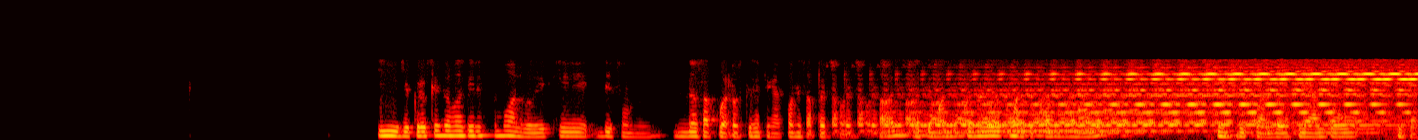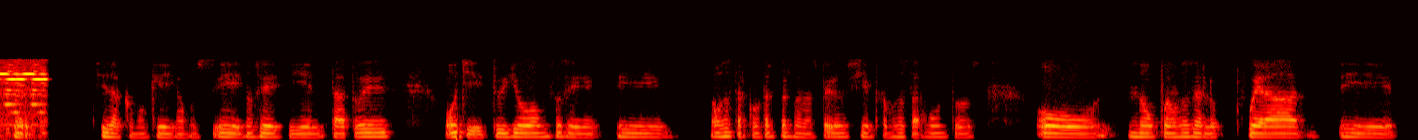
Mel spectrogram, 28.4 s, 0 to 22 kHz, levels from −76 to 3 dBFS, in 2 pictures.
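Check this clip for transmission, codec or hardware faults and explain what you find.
Three problems here, one running the whole way through and two shorter ones.

The whole clip has Bluetooth CVSD headset codec sound, which fits a 64 kbps CVSD link. Nothing above 4 kHz, scratchy s sounds, and a grainy hiss under the speech.

From 8.3 to 14.73 s there's a feedback howl. Two devices are looping mic to speaker, building a whine near 2 kHz, about 8 dB over the speech, pulsing roughly every third of a second.

Around 18.75 to 18.78 s there's unconcealed Bluetooth headset packet loss. Lost headset packets leave short, hard-edged holes, and the speech comes out briefly chopped.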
